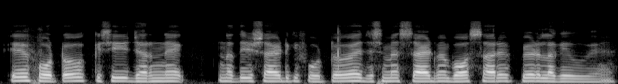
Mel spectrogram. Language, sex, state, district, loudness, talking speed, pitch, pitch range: Hindi, male, Uttar Pradesh, Lalitpur, -15 LUFS, 175 wpm, 150 Hz, 140-155 Hz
